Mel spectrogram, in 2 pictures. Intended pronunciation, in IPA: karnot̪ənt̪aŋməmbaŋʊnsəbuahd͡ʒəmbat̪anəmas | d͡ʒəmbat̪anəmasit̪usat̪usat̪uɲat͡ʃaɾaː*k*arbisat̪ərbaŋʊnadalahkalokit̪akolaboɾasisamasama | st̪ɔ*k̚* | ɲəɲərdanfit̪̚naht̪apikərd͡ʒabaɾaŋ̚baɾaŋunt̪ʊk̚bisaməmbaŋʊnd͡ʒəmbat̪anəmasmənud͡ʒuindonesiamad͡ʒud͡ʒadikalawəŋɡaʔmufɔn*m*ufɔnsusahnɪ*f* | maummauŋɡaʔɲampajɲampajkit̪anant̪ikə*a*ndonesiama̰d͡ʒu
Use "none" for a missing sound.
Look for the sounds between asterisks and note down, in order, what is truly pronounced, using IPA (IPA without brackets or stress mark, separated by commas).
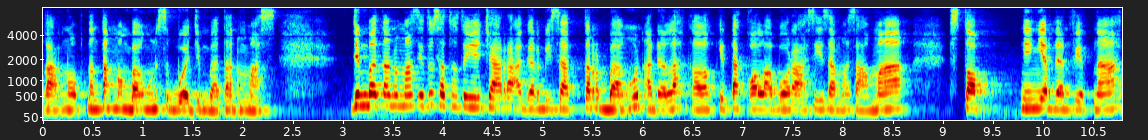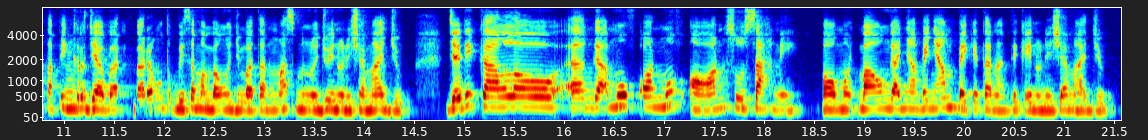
ɡ, p̚, m, h, i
